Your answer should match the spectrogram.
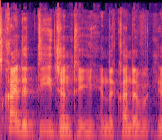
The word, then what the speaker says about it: Djent: No one likes a silent D.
